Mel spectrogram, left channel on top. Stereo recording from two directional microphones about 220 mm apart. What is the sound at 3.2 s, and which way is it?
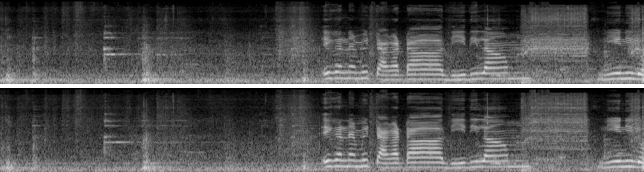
Speech, 10° right (ahead or behind).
